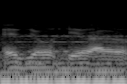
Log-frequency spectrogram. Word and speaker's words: Ezio: Ezio, or I like to say Zio, but his name is pronounced Ezio or something.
